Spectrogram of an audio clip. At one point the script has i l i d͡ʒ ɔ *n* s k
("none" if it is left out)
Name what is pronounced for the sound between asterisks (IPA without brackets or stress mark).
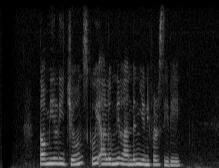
n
